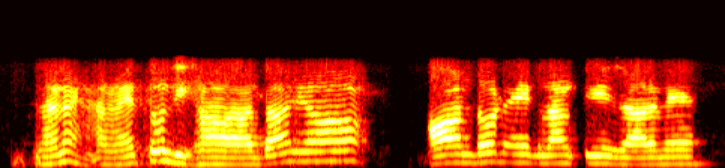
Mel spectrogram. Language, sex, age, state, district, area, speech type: Urdu, male, 60+, Delhi, Central Delhi, rural, conversation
